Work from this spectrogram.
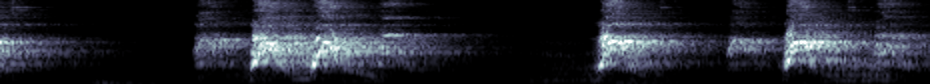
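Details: A dog named Rosie reacts to her own barking on TV with loud, echoing barks in two short clusters separated by a brief hush. Each bark fades with a ringing indoor tail.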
